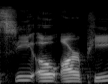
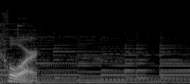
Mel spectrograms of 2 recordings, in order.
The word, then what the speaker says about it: Corp: It really fucked me up when I learned Corp, like with C-O-R-P, is actually just pronounced Core. My whole life I just was pronouncing them like Corp.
